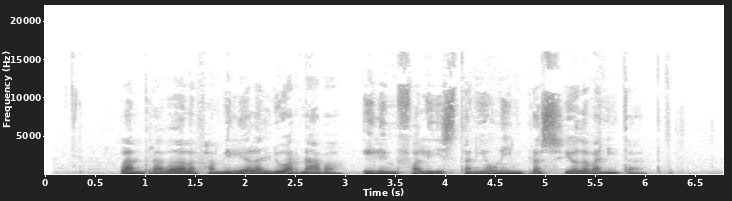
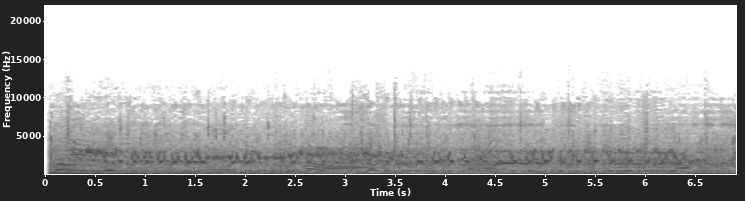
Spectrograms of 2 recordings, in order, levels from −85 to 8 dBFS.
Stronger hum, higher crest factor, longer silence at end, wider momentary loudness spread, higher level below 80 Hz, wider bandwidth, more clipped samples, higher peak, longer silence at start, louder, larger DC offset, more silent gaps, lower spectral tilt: neither; about the same, 16 dB vs 14 dB; first, 0.5 s vs 0 s; first, 7 LU vs 3 LU; second, -60 dBFS vs -30 dBFS; first, 16 kHz vs 11.5 kHz; neither; second, -14 dBFS vs -8 dBFS; first, 0.75 s vs 0 s; second, -29 LUFS vs -22 LUFS; neither; neither; first, -7.5 dB/octave vs -4 dB/octave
